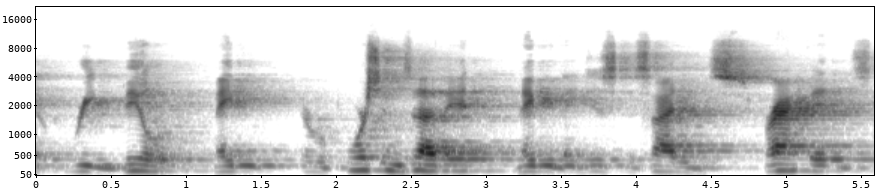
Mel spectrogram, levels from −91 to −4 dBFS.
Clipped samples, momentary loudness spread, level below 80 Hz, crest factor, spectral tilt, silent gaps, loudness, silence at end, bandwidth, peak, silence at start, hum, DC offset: under 0.1%; 16 LU; under -90 dBFS; 24 dB; -1.5 dB/octave; none; -27 LUFS; 0 s; 11.5 kHz; -6 dBFS; 0 s; none; under 0.1%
